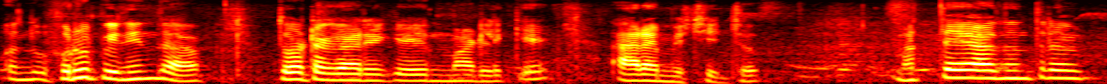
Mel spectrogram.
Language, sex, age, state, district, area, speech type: Kannada, male, 60+, Karnataka, Udupi, rural, spontaneous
